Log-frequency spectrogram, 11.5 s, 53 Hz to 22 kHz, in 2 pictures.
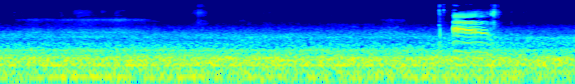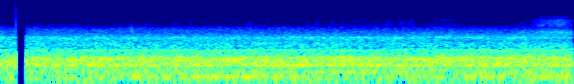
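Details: Uzura, a 119-day-old kitten at bedtime beside its owner, who wants to stay awake: a single short, bright meow near the middle, set against a steady low room hum with a faint click.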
